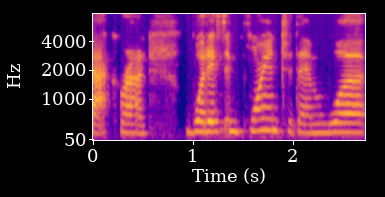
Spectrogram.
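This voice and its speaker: Against a quiet background, a woman with a Spanish accent speaks at a moderate pace in a somewhat breathy, fairly high voice with monotone, flat intonation. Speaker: alumni career panelist. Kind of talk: panel discussion.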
